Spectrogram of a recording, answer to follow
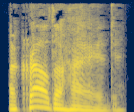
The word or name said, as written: acraldehyde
